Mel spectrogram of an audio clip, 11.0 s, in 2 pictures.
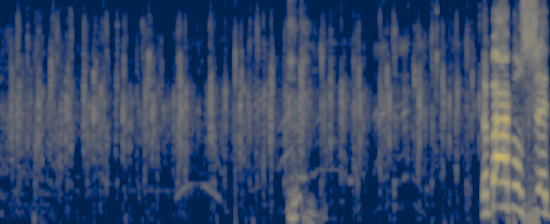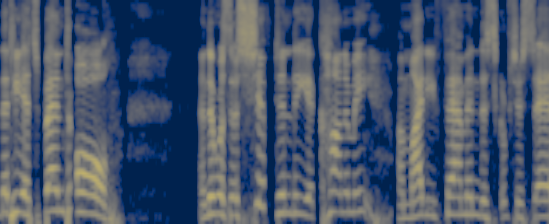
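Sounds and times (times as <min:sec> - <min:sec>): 
audience clapping hands: 0:00.0 - 0:05.2
speech: 0:02.9 - 0:03.3, 0:04.8 - 0:06.8, 0:07.5 - 0:10.9.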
